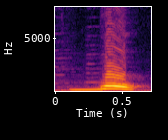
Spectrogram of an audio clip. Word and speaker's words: baux: Lorsqu'on loue un appartement et lorsqu'on signe un bail, ce mot au pluriel est dit beau.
